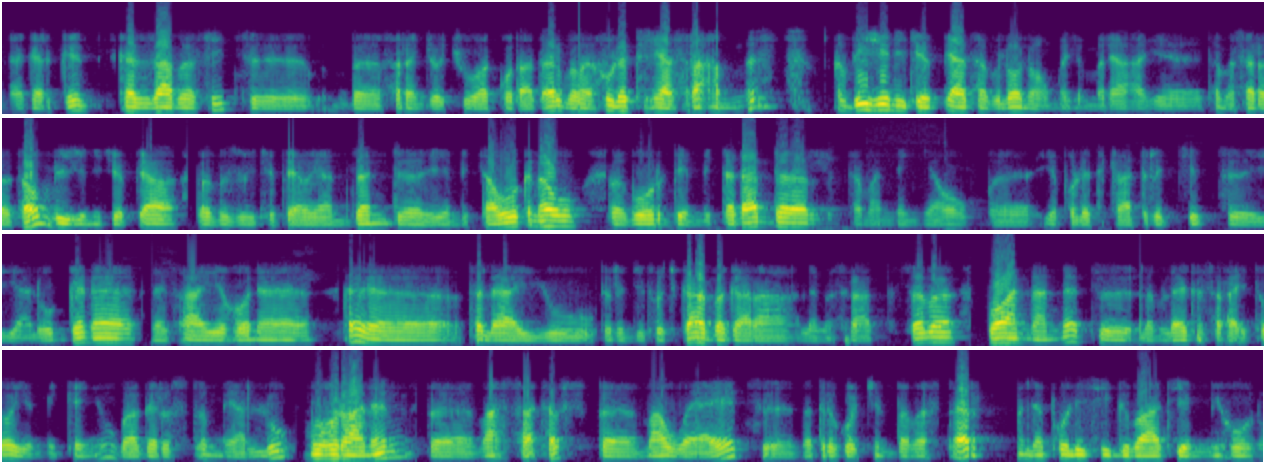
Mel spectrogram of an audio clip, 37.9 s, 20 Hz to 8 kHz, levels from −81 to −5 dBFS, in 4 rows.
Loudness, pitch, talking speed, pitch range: -17 LUFS, 100 Hz, 80 wpm, 95-115 Hz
